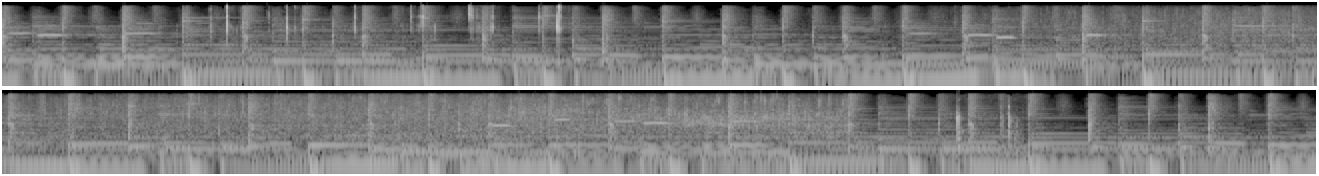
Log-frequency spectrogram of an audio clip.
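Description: Light instrumental background music throughout; from about four seconds in to near the end, sauce thickened with cornstarch sizzles in a miniature wok as it is stirred.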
